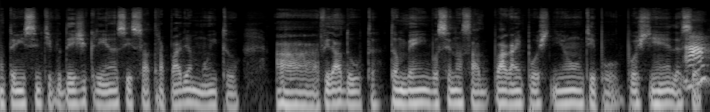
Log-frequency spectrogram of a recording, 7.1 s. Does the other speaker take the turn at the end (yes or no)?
no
